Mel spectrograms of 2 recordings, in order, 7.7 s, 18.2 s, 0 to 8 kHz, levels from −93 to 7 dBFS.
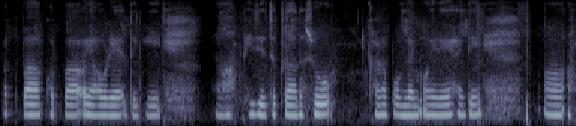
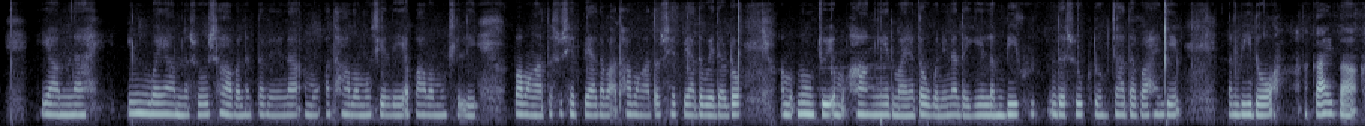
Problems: none marked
